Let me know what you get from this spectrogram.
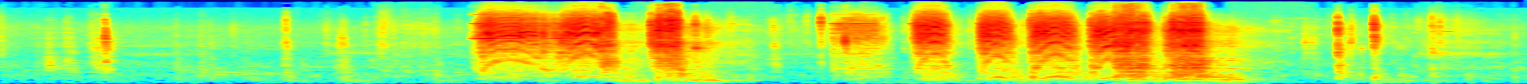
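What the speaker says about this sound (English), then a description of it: "this is where your battery powered drills come in very handy" Battery-powered drill driving screws into wooden boards, close and loud: one long sustained run of the motor, then a string of six or seven short bursts in a stop-start rhythm, with quieter handling sounds before and after.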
